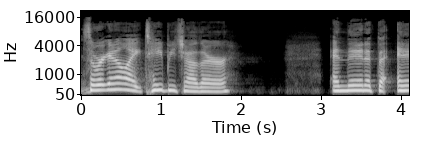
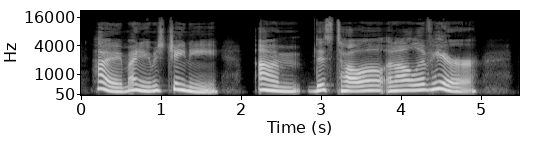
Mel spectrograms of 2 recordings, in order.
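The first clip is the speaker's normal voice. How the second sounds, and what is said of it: Strange put-on voice. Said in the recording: “you did a strange voice.”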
